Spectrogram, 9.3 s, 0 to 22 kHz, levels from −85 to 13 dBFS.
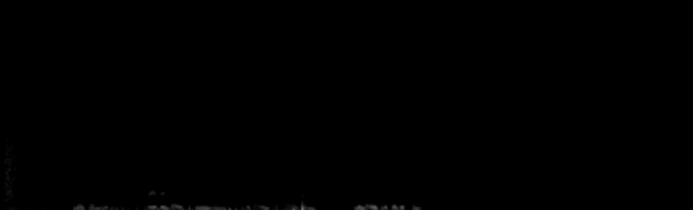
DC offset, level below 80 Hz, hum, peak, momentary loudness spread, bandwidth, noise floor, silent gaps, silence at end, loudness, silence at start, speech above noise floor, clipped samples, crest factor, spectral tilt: under 0.1%; -74 dBFS; none; -30 dBFS; 17 LU; 16.5 kHz; -82 dBFS; none; 0 s; -58 LUFS; 0.05 s; 17 dB; under 0.1%; 32 dB; -7 dB/octave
